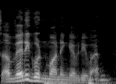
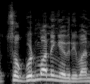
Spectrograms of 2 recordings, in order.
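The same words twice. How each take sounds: First: Slow, drawn-out greeting with "very" stressed and a rise at the end; bigger good morning. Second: Said in the usual way. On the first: Shown as a demonstration. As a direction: lean on "very" and stretch the whole greeting out slowly. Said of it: "Yes, yes". ("very" पर ज़ोर देकर, धीमे और खींचकर बोलो)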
